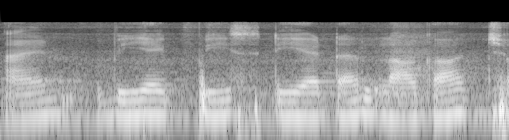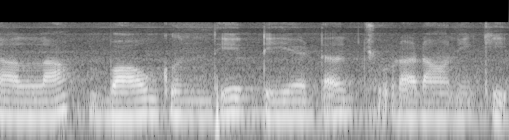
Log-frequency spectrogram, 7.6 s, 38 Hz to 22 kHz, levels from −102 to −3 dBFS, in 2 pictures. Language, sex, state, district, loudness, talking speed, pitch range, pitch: Telugu, male, Andhra Pradesh, Sri Satya Sai, -18 LUFS, 65 wpm, 110-120 Hz, 115 Hz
